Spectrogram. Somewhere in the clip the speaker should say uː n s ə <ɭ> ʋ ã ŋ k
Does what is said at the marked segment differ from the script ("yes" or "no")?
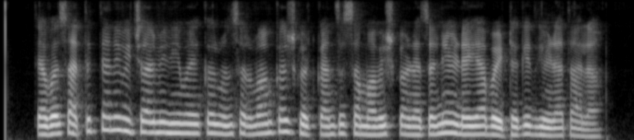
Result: yes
